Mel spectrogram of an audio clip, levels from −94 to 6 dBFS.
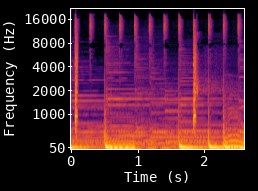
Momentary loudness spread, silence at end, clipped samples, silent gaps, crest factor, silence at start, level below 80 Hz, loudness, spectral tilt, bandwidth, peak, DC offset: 13 LU; 0 s; under 0.1%; none; 10 dB; 0 s; -10 dBFS; -12 LUFS; -5.5 dB/octave; 18.5 kHz; 0 dBFS; under 0.1%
